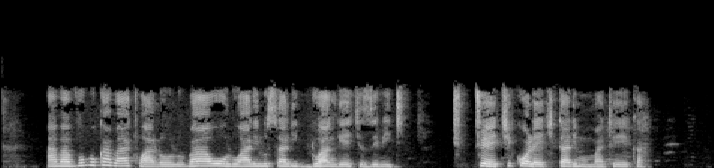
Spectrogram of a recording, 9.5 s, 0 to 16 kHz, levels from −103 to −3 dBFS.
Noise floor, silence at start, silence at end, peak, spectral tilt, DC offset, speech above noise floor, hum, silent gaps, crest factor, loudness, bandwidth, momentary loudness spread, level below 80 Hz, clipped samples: -73 dBFS; 0.65 s; 0.9 s; -4 dBFS; -4.5 dB/octave; under 0.1%; 52 dB; none; none; 18 dB; -22 LUFS; 8.2 kHz; 11 LU; -62 dBFS; under 0.1%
